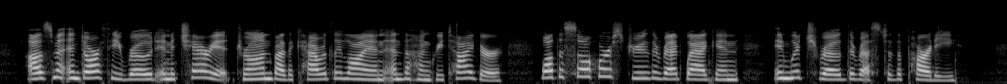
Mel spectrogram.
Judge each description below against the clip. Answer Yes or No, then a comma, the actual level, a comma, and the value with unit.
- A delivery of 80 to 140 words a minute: No, average, 185 wpm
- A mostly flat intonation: No, average, 3.7 semitones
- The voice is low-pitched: No, very high, 250 Hz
